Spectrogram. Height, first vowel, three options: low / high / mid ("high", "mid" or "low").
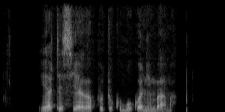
low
